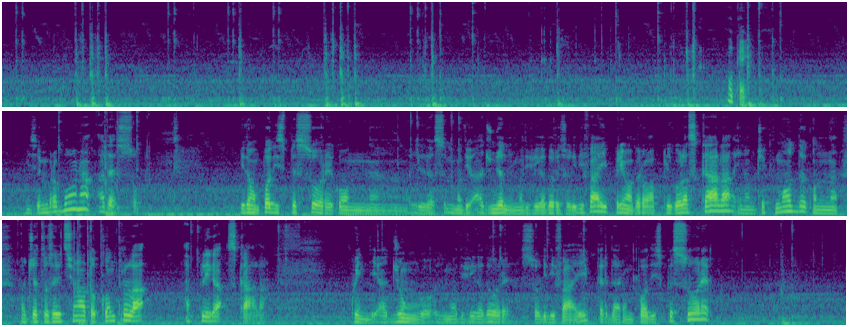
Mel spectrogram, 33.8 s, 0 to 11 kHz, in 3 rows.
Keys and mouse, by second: 0.3 shift+click, 1.1 s, 1.3 x, 2.3 shift+click, 3.1 click, 3.7 shift+click, 4.4 s, 4.6 x, 5.6 shift+click, 6.0 shift+middle click, 8.3 shift+middle click, 9.3 Tab, 10.1 shift+z, 10.5-12.2 middle drag, 12.9 shift+middle click, 16.8 click, 23.7 ctrl+a, 26.3-29.3 drag, 29.9-30.5 middle drag, 33.2-33.7 shift+drag.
